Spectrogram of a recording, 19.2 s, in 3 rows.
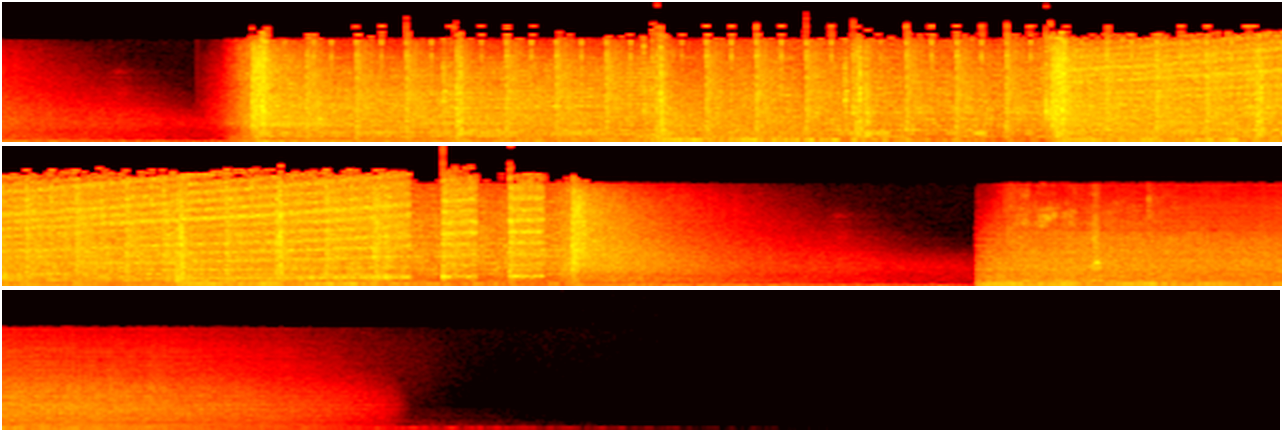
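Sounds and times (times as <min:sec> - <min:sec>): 
dark massive trailer intro music: 0:00.0 - 0:15.3.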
